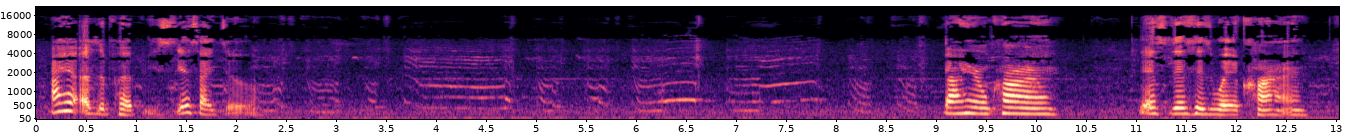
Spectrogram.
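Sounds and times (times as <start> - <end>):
young dog whining: 0.0 - 10.1, 12.2 - 13.0.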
